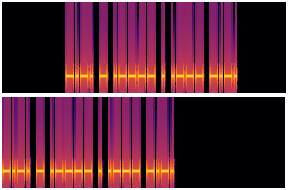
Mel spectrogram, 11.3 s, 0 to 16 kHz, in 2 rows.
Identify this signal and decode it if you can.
Morse code, heard as a keyed tone, about 25 wpm, 700 Hz. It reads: CT1EJC CT1EJC
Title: DXCC-100 Call Signs - 6 Characters - Repeated 2x - 25wpm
